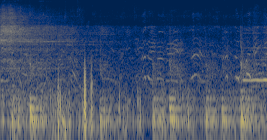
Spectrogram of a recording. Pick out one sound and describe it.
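A marching band plays brass and drums outdoors.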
